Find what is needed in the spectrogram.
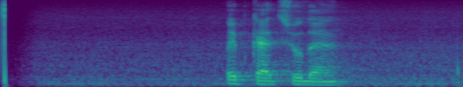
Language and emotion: Russian, angry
